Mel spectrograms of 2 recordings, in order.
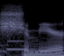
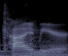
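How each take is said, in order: First: The name begins with a sh sound. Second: The name begins without a sh sound. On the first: The speaker calls it wrong. "a bunch of Star Wars nerds say Shamir" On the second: The speaker calls it right. "Q doesn't make a sh noise in any language"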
